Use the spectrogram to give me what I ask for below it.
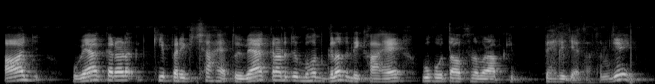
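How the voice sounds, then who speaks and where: A man with a slightly high voice teaches an exam-prep spelling lesson. He keeps asking his students whether they follow. The audio is dull and lo-fi. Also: moderate pace. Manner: repeated checking questions to students.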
